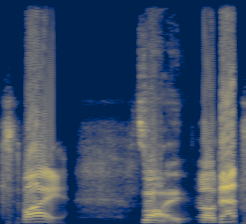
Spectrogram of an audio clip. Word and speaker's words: Zwei: It's a German word. It means two, and it's pronounced Zwei.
